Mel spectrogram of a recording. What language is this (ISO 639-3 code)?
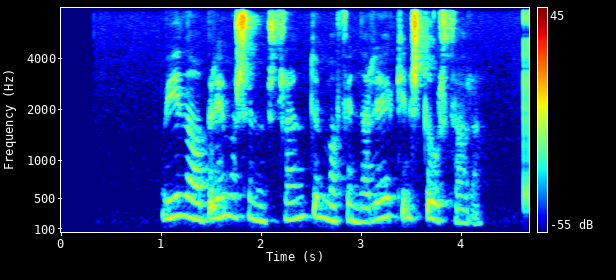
isl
